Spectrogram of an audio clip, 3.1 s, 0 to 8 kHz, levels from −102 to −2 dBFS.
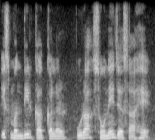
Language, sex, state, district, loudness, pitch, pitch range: Hindi, male, Mizoram, Aizawl, -17 LUFS, 145 Hz, 135-165 Hz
